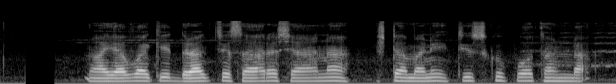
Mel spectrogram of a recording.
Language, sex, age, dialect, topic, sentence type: Telugu, male, 56-60, Southern, agriculture, statement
